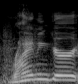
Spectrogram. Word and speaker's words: Rininger: Rininger is the correct way to say it.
